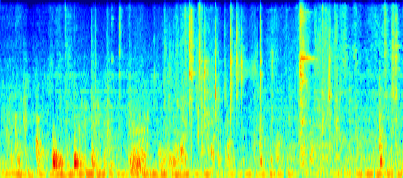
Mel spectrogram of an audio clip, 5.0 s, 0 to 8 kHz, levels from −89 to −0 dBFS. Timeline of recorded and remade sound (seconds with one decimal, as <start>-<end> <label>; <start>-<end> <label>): 0.0-0.6 remade; 0.6-5.0 recorded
